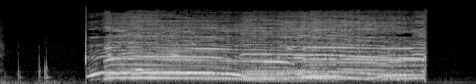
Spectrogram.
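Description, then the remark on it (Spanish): A booing sound effect: a loud, sustained chorus of low, wavering voices that starts abruptly, holds for about three and a half seconds, then cuts off suddenly. No one speaks over it. “El abucheo merecido, por favor.”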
